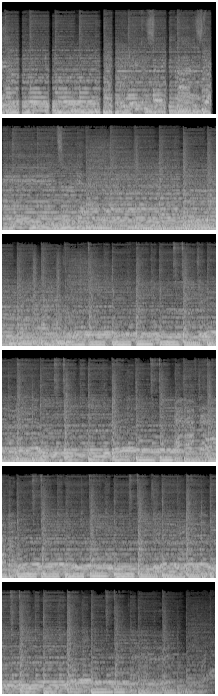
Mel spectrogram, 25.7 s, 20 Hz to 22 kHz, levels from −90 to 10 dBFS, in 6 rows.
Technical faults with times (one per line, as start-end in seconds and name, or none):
0.31-0.41 burst of packet loss
0.92-1.01 burst of packet loss
1.94-2.27 burst of packet loss
3.26-3.47 burst of packet loss
4.16-4.30 burst of packet loss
